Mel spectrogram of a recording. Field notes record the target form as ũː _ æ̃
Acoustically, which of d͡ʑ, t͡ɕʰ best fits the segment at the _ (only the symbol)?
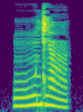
d͡ʑ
